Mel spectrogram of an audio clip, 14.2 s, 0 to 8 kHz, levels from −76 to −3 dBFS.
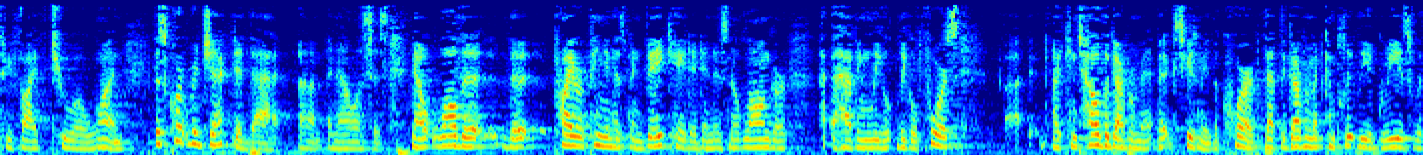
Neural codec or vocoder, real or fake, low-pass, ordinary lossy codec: none; real; 7.2 kHz; AAC, 48 kbps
